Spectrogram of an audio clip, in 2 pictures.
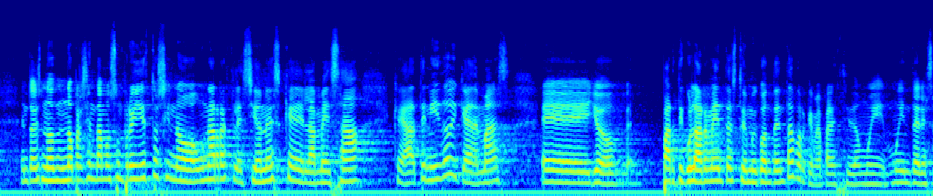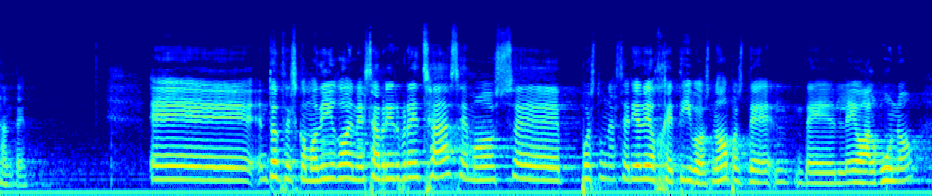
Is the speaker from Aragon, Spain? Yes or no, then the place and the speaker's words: yes; Aragon, Spain; me están todo el día diciendo que se me nota que soy de Aragón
